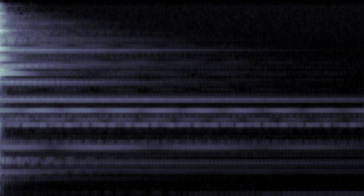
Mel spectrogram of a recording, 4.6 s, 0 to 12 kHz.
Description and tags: DW - Ride - 003 (Edit)
SM57 microphone
Set of A Customs
17" Fast Crash
18" Fast Crash
21" Projection Ride
90's punk drummers rejoice !
crash, cymbals, drums, percussion, percussive, ride, zildian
